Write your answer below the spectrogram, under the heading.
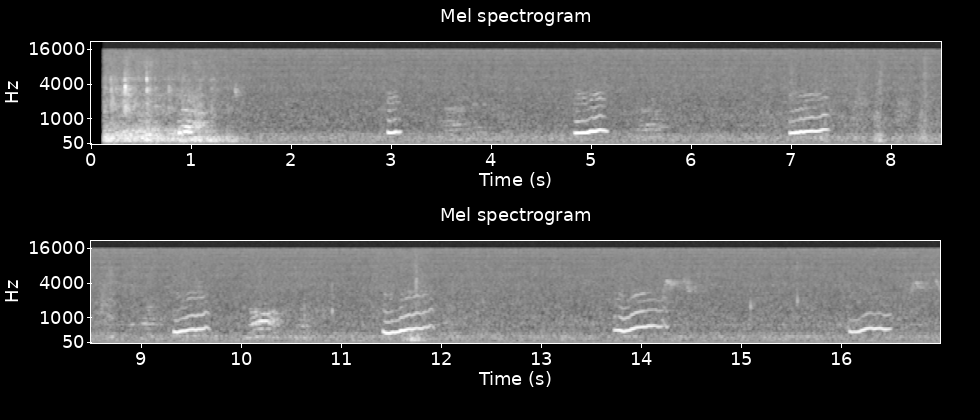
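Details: One-month-old puppy snoring while asleep: soft, squeaky, upward-sliding whistles with each breath, about every two seconds, eight in a row, over a quiet hiss, after a short rustle at the start.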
